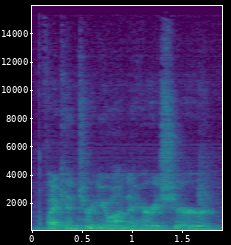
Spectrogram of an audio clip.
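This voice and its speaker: A man with a fairly low voice hosts a public radio interview in a casual, well-informed manner. He sounds set back from the microphone in a reverberant room. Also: level tone, fast talker, fairly bright tone. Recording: roomy, distant mic with faint noise.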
